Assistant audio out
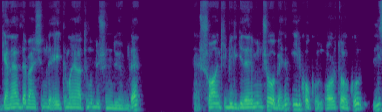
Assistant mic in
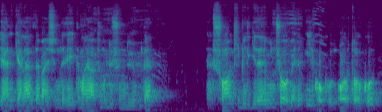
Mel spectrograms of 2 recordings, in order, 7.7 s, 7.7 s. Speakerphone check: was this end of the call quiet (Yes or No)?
Yes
